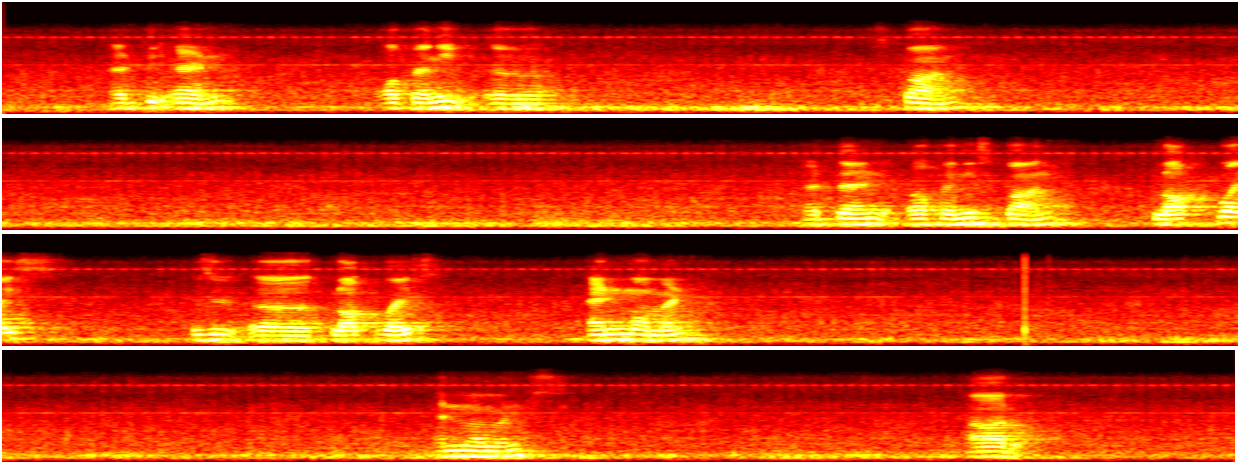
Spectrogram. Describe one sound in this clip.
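A man speaks slowly and calmly over an online call, pausing often.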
